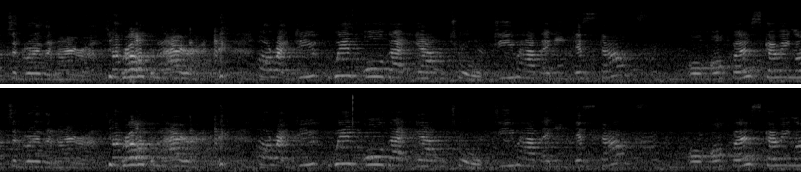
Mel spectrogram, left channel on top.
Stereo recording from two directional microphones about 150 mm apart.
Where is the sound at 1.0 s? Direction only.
20° left (ahead or behind).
